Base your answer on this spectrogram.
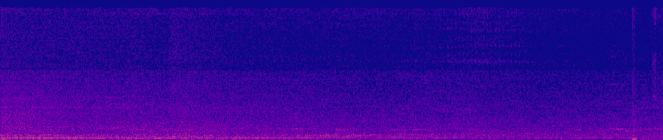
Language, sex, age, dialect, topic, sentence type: Marathi, female, 25-30, Varhadi, agriculture, statement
